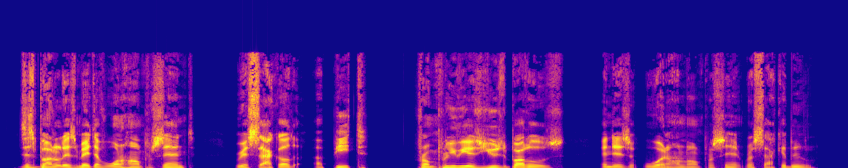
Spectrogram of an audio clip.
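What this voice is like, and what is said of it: Bad put-on French accent. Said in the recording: “my bad French accent”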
